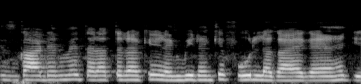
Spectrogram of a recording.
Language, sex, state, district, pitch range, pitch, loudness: Hindi, female, Bihar, Katihar, 195-210 Hz, 205 Hz, -15 LUFS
